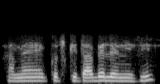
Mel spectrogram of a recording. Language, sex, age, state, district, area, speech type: Urdu, male, 18-30, Uttar Pradesh, Saharanpur, urban, conversation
